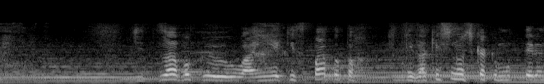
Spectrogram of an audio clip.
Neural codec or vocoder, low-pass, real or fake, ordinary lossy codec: none; 7.2 kHz; real; Opus, 64 kbps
